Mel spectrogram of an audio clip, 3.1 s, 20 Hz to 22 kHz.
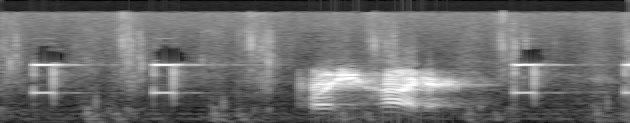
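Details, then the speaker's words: Simulated rescue on a mannequin with a Zoll AED Plus: Real CPR Help two-tone beeps act as an adaptive metronome, monitoring chest compressions and pacing them to at least 100 per minute, with a voice prompt; CPR metronome prompts. "the beeps act as an adaptive metronome that monitors my compressions and tries to speed them up to at least 100 per minute"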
